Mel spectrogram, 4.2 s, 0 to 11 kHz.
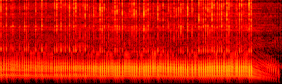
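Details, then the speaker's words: Ported chainsaw cutting firewood, intake timing raised from 67 to 76 degrees and exhaust lowered from 105 to 96: a high, screaming buzz held flat in the cut, then unwinding as the throttle drops. It runs very lean, as the saw prefers. "Sounds like it's just running lean as hell, but that's where it wants to be."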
